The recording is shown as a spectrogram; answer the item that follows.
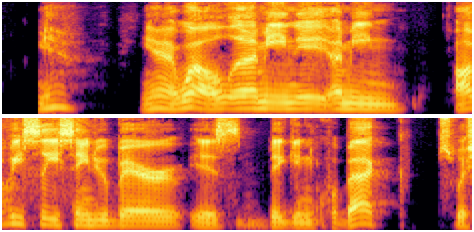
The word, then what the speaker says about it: Saint Hubert: Saint Hubert. Saint Silent Hubert. H.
